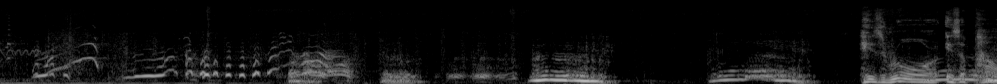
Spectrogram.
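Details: A lion in Timbavati, Africa, defending his territory, gives deep, moaning roars, each a drawn-out swelling grunt of a second or so, heard under a man's narration.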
